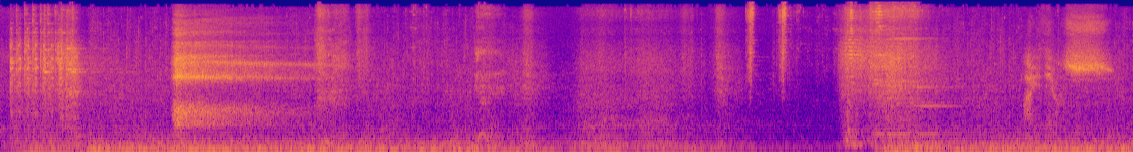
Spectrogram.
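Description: Fire roars in a deep, steady rumble.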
